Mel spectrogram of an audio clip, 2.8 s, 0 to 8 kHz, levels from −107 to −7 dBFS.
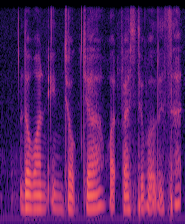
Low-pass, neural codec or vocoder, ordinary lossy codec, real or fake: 7.2 kHz; none; none; real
